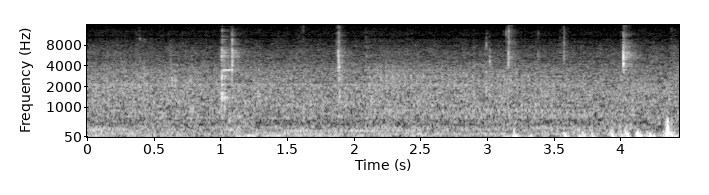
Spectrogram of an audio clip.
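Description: Steady room hum with a few light, sharp clicks of chopsticks against bowls and plates while people eat, about one, two and three seconds in.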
